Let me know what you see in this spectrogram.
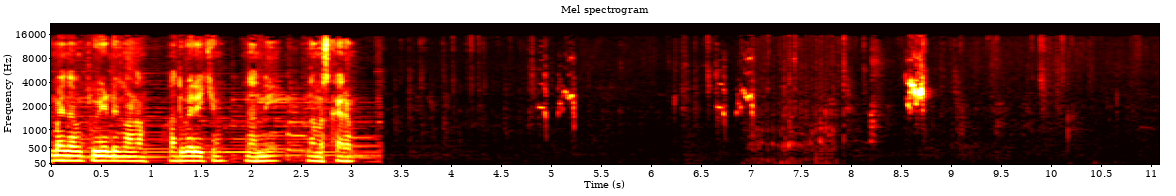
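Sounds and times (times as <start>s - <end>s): soft rustle: 3.3s - 11.0s
budgerigars chirping: 4.9s - 5.3s, 6.6s - 7.2s, 8.5s - 8.8s.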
